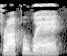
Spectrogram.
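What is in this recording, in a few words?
"drop away", English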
